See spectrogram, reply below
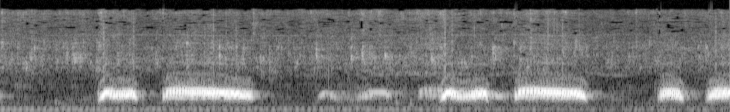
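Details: Senior spotted dove lure bird, about five years old, kept at home, calling while pressing a rival: low mellow coos in short-long pairs, with a softer, quieter coo phrase between the loud ones.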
